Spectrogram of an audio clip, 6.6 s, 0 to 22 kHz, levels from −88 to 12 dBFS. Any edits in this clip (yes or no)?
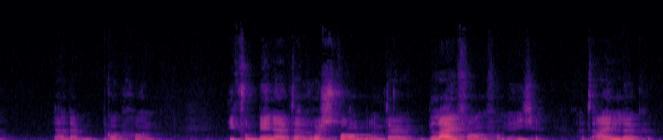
yes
